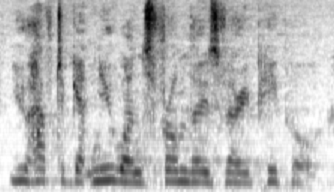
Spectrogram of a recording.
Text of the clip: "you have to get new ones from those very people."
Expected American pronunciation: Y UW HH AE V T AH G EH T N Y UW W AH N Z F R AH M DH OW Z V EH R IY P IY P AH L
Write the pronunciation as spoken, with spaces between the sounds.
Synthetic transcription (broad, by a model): Y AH HH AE F T AH G EH T N Y UW W AH N Z F R AH M DH OW Z V EH R IY P IY P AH L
